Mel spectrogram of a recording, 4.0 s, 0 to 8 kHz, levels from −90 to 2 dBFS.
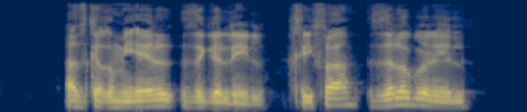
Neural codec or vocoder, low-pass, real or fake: none; 7.2 kHz; real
